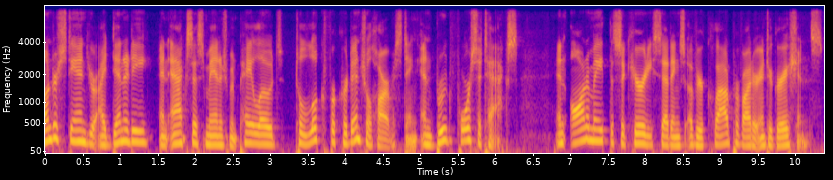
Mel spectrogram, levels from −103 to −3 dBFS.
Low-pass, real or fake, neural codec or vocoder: 7.2 kHz; fake; vocoder, 44.1 kHz, 128 mel bands every 256 samples, BigVGAN v2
